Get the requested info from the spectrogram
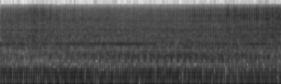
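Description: An engine running steadily at a constant speed: a loud, low, even drone.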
